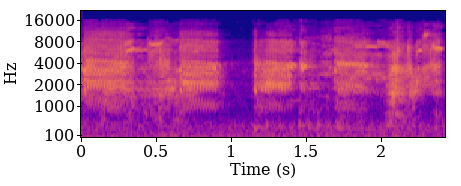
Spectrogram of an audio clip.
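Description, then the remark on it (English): Common grackle calls: harsh, raspy squawks and creaky notes in quick, overlapping bursts with a brief pause midway, fairly loud, with no talking. “The last birder to hear one in the wild said their call was like that of a common grackle, a bird in steep decline today.”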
